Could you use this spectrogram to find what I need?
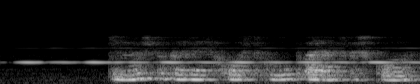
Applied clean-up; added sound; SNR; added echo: none; Glass; 10 dB; reverberation time 0.7 s.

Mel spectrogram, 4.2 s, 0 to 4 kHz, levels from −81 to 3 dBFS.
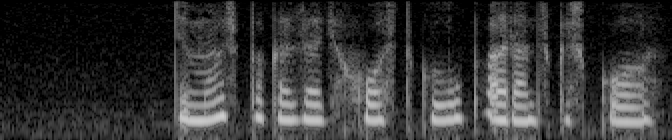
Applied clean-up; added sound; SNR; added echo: none; none; none; none.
